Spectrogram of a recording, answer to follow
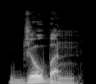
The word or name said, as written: जोबन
